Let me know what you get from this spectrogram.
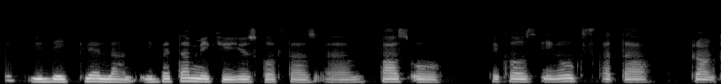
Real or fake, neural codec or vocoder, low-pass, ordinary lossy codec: real; none; 5.4 kHz; none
